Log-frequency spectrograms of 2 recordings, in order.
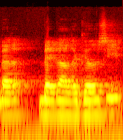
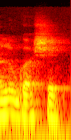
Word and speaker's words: Lugosi: that is better than bosi but sorry I have to correct you because your pronunciation isn't it the best it's ba Lugosi Lugosi okay ba I'm sorry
